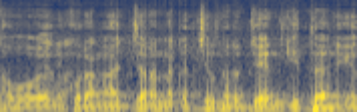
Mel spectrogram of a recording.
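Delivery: low, grumbling annoyance, lightly voiced; annoyed villagers. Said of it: "orang kampung marah". (warga kampung menggerutu kesal, suara lebih rendah)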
